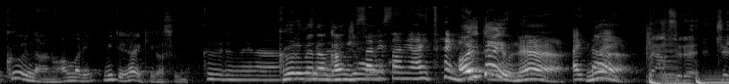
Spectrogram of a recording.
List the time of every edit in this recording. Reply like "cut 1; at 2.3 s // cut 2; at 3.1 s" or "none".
cut 1; at 1.8 s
